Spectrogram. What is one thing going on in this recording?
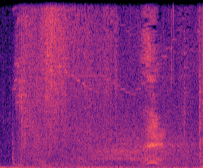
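An axe swings through the air with a whoosh.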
